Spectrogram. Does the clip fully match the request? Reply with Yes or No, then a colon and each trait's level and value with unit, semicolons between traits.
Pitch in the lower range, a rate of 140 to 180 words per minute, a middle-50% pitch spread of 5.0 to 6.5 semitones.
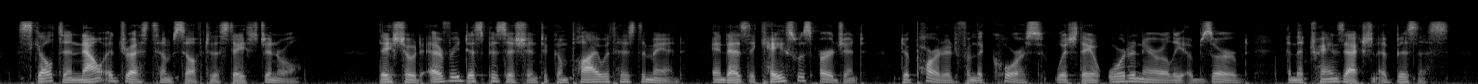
No: low, 105 Hz; average, 145 wpm; average, 3.6 semitones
